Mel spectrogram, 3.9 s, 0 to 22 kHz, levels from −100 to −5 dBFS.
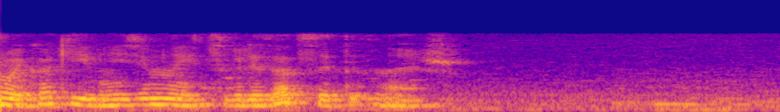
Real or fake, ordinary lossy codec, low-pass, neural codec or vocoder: real; Opus, 64 kbps; 7.2 kHz; none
